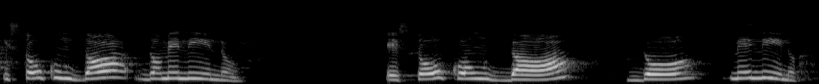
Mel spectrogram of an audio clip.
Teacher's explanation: O dó é uma sílaba tônica. Então, ele recebe acento.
